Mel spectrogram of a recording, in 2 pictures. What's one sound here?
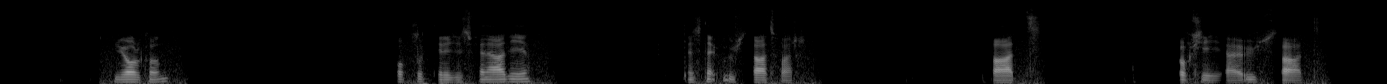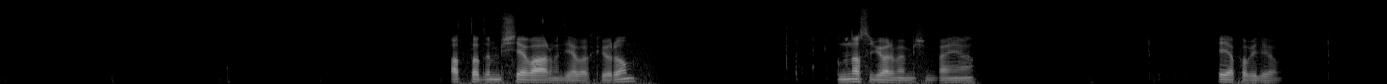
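A young man talks into a close microphone in short bursts, with pauses between.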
